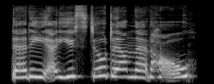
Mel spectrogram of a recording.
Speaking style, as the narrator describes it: His voice trembling, he shouted

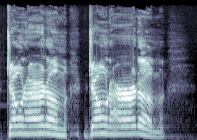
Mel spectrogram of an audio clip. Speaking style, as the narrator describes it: shouting

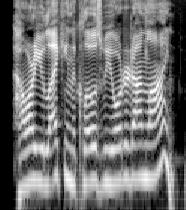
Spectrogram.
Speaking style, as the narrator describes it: Mom asked

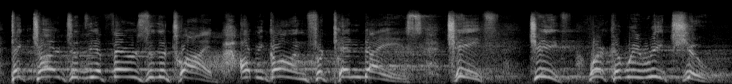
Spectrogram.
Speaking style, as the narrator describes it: Chief Umsutuga shouted

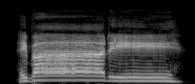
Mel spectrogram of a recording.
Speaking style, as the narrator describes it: he called out of the window

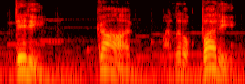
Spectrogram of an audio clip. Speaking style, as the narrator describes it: he murmured to himself

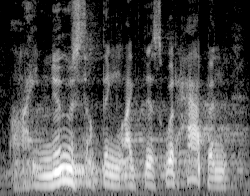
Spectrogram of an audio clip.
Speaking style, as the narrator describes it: Alice Wendelken whispered

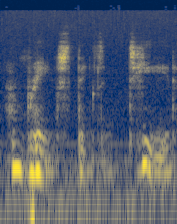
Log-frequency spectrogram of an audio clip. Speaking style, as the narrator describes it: he said bitterly to himself

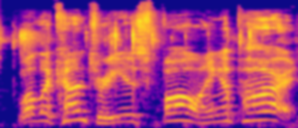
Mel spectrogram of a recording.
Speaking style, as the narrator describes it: shouted Mundy

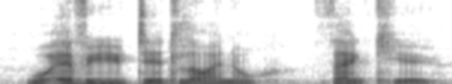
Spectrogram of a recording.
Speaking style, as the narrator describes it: Grissom muttered

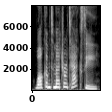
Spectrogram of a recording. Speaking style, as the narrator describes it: the car cheerfully said

